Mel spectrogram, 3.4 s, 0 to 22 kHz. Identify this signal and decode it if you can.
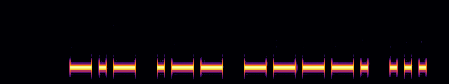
Morse code, heard as a keyed tone, about 23 wpm, 700 Hz. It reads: KW9S
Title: USA Callsign DE Callsign - 4 Characters - 22wpm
